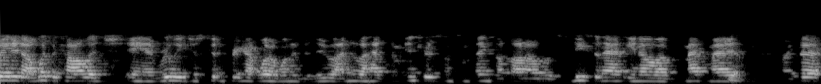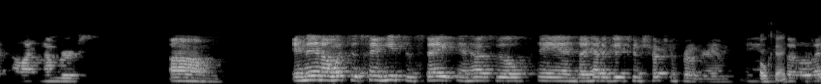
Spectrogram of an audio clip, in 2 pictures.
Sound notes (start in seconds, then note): 5.1 murmurs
